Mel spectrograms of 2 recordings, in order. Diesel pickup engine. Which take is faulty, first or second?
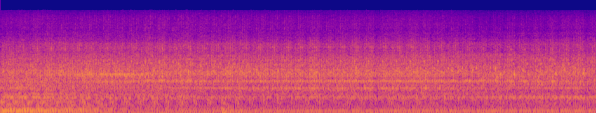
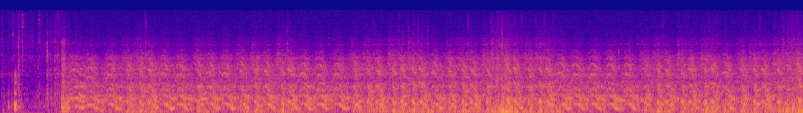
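second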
